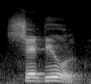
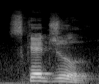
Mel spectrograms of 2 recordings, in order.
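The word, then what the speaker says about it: schedule: 1574 ஷெட்யூல். British உச்சரிப்பு ஷெட்யூல், அமெரிக்கர்களுடைய உச்சரிப்பு ஸ்கெட்யூல்.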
